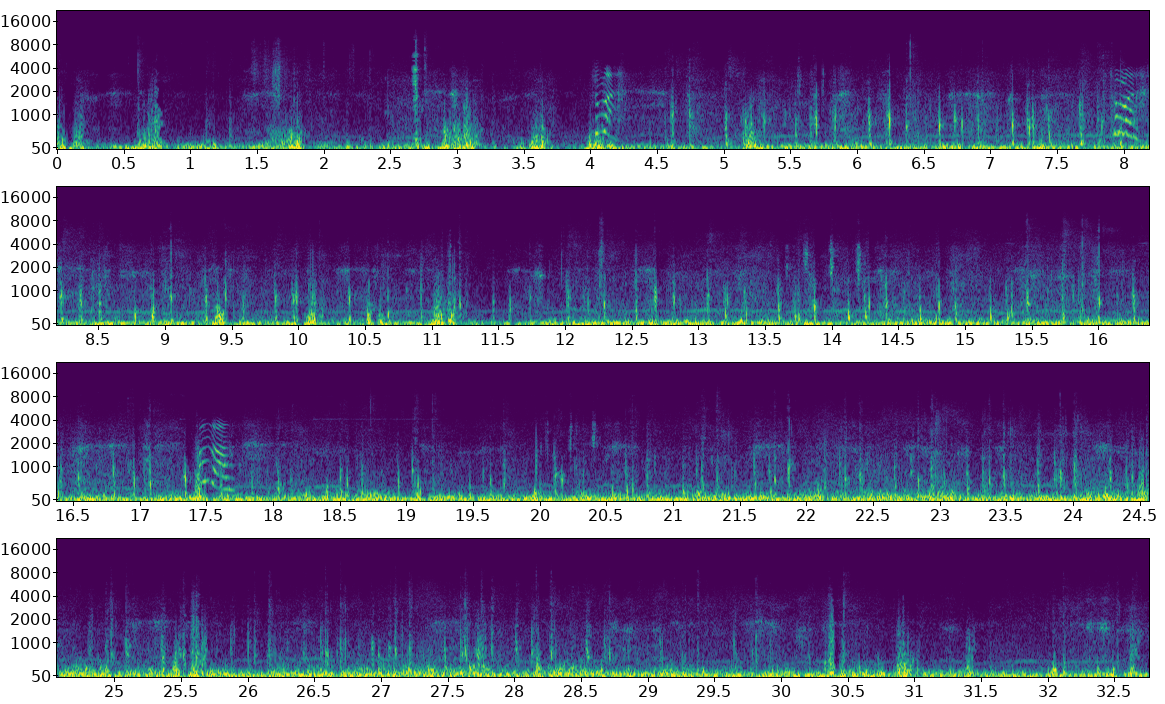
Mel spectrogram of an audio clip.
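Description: Horse cantering cross-country, its hoofbeats thudding on a dirt and grass track, with wind rushing over a helmet-mounted microphone. From about twelve seconds in, the wind noise becomes steadier and louder.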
